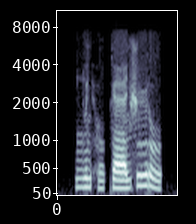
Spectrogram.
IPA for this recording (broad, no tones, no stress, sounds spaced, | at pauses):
ʎ u lʲ h o̤ k ɛː lʲ ʃ ʉː ɾ u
